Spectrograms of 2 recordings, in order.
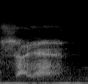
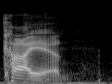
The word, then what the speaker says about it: Cheyenne: Collective home system of Cheyenne. A massive strike, capable of obliterating Freestar Central Command. I was watching some video and they pronounced it Cayenne.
